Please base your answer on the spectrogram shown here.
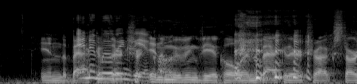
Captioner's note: laughs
